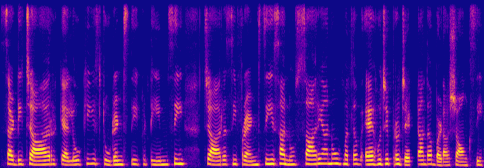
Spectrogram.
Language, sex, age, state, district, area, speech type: Punjabi, female, 30-45, Punjab, Amritsar, urban, spontaneous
